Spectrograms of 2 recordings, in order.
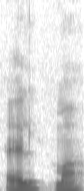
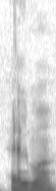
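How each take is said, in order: First: ایلما split as El... ma, with a pause; broken into syllables. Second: Said in the usual way. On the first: Shown as a demonstration. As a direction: break ایلما into two pieces, El and ma. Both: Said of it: "جس طرح سے آپ توڑ کے".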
